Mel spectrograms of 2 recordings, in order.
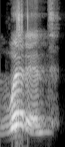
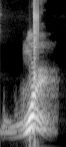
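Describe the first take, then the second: First: The word is said with two syllables. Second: The word is said as one syllable. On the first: The speaker calls it wrong. "It's not weren't" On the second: The speaker calls it right. "it's weren't... remember that e is silent"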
